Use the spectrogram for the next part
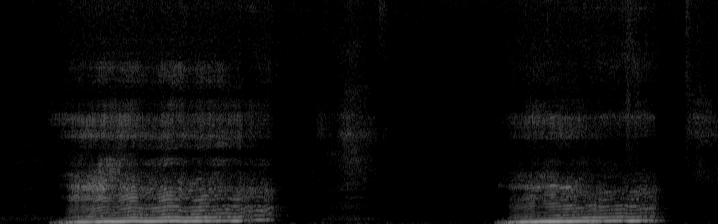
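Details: Two long, loud, droning breath sounds with a humming, tonal quality: loud snoring from a sleeping English bulldog.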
